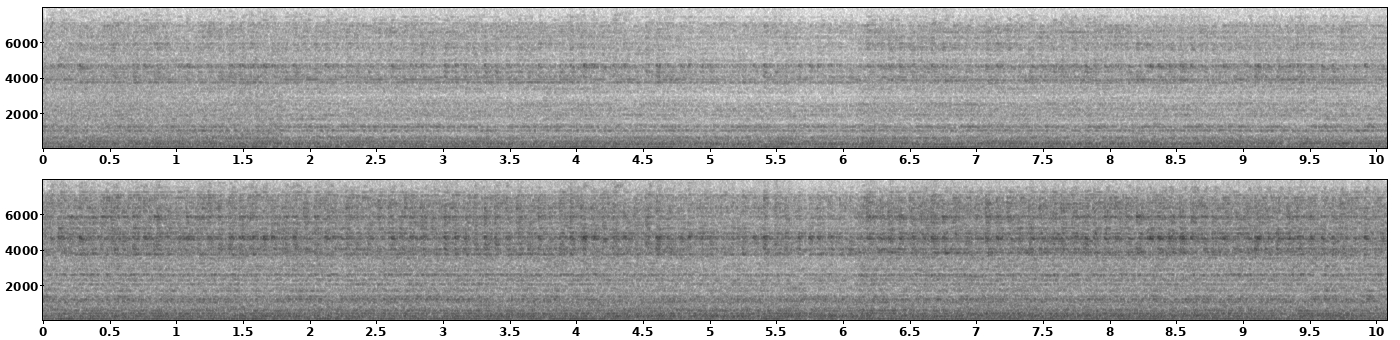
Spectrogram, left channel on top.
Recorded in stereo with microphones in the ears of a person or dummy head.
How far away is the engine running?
About 1.8 m.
